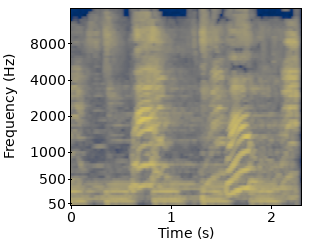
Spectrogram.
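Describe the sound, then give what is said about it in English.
Two drawn-out, wavering meow-like cries, fairly loud, likely a person imitating a cat, over a low steady background hum. “Cat?”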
